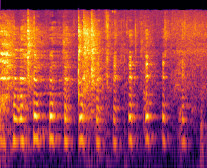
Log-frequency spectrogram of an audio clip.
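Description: A woman laughing: a fast, even run of short "ha"s at a near-steady pitch.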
